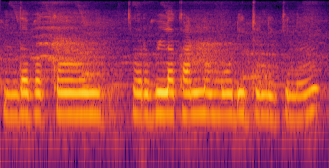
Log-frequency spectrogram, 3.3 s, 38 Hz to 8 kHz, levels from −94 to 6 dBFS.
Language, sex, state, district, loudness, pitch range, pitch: Tamil, female, Tamil Nadu, Kanyakumari, -14 LUFS, 205-210 Hz, 205 Hz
